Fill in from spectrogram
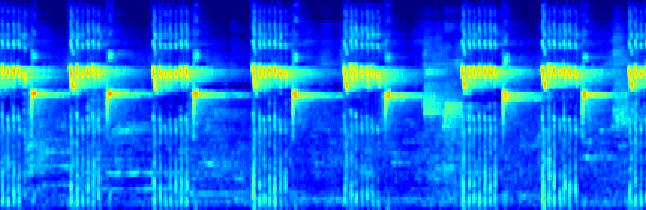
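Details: Energetic crimson sunbird song: repeated sharp, buzzy high trills, each a rapid string of pulses, coming about every second, with a faint lower note between.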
